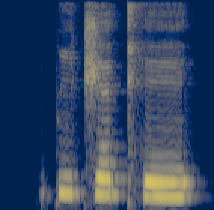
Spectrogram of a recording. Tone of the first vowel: high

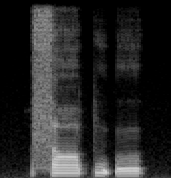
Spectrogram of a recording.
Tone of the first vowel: high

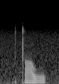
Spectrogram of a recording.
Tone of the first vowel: low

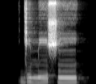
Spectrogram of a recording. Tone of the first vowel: low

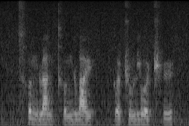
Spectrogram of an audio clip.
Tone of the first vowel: falling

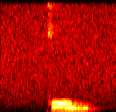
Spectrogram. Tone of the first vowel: low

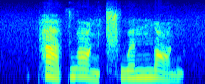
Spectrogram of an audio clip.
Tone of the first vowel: falling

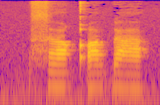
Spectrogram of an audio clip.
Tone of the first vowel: low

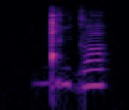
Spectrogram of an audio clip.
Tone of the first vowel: falling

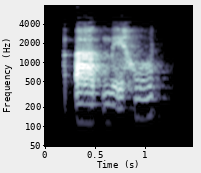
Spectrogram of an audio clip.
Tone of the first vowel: low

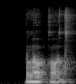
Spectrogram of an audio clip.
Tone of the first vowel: high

